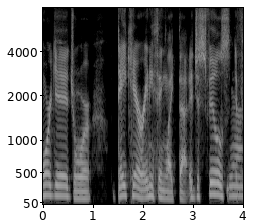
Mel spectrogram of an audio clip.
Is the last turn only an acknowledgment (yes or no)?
yes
